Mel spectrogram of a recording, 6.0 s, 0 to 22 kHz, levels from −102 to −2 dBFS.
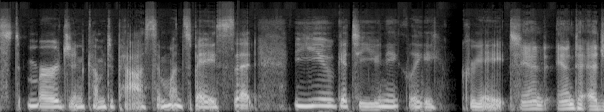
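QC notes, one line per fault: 2.37–2.41 s, short stall from a late packet: a packet turned up late, the jitter buffer ran dry, and the receiver held the last bit of sound for about 20 ms until it arrived. Nothing's actually lost; playback just picks up where it left off, about 20 ms later than before. What you hear is a tiny drawn-out moment with a faint buzzy or dipping quality where the sound was stretched.
3.09–3.13 s, short concealed packet loss: here about 20 ms of speech never made it to the decoder, and the receiver papered over it with roughly 18 ms of synthesized continuation before blending back into the real signal. Because the gap is patched by extending whatever came just before, you get a brief smear or wobble instead of a clean dropout, and a quick consonant in that spot can just disappear.
3.49–4.26 s, repeated packet loss (robotic sound): across this stretch, four separate holes land close together, the longest about 28 ms, with around 60 ms of speech missing in total and about 87 ms of fill, roughly 11% of the span. 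Each hole gets patched by continuing the previous sound, and the next one arrives before things settle, so this section comes across choppy, with bits of speech dropped out.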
